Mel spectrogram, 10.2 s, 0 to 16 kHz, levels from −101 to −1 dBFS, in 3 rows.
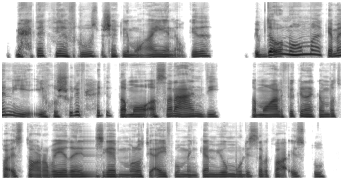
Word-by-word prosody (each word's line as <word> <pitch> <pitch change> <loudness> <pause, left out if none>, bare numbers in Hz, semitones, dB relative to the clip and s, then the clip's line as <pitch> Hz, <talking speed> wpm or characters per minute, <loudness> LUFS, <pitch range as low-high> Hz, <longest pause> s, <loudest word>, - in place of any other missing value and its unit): محتاج 120 +8 -1
فيها 155 -2 +2
فلوس 130 +2 -3
بشكل 135 -4 0
معين 105 +4 -2
أو - - -13
كده، 145 +3 -1 0.5
يبدأوا 125 - +5
إن 255 - +4
هم 245 +4 +5
كمان 200 +1 +1
ي 135 -9 -2
يخشوا 115 - -1
لي - - +4
في - - -17
حتة 170 +1 -6
طب 115 -2 +4
ما 115 +1 +3
هو 115 - +3
أصل 120 +4 0
أنا 145 - +4
عندي، 125 -2 +1 0.3
طب 105 - 0
ما 105 - +2
هو - - +2
على 110 -1 +3
فكرة 140 +4 -3
أنا 130 - +4
كمان 120 +2 -2
بادفع 130 - -3
قسط 130 +1 -4
عربية، 115 +2 +1
ده 115 - 0
أنا - - +2
لسه 130 0 -3
كمان - - -5
جايب - - -8
لمراتي 115 +3 -2
آيفون 130 0 -2
من 105 -2 -3
كام 125 +4 -2
يوم، 130 0 0
ولسه 125 +5 -3
بادفع 120 - -3
قِسطُه، 120 0 -6
125 Hz, 265 wpm, -20 LUFS, 115-140 Hz, 0.5 s, يبدأوا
